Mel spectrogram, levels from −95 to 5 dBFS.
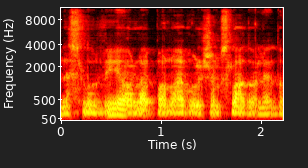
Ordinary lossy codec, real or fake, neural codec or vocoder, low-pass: none; fake; vocoder, 22.05 kHz, 80 mel bands, HiFi-GAN; none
